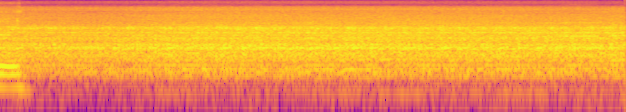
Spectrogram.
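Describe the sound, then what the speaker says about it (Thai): A steady mechanical train engine hum from a railroad video game drones continuously, like a synthetic engine idling, loud and unchanging throughout. "แต่เสียงรถไฟไม่ค่อยเหมือนนะ"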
